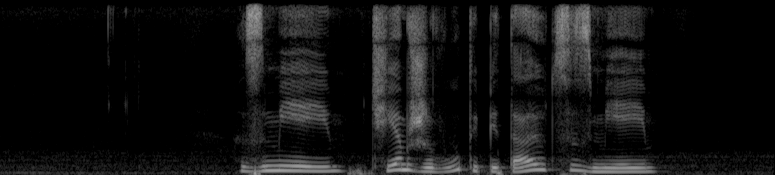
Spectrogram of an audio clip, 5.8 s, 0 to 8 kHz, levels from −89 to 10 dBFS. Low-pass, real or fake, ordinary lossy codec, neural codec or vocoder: none; real; none; none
